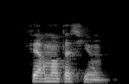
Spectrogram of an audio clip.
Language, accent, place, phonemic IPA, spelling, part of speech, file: French, France, Lyon, /fɛʁ.mɑ̃.ta.sjɔ̃/, fermentation, noun, LL-Q150 (fra)-fermentation.wav
- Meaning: fermentation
